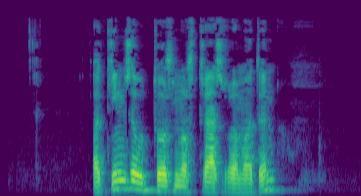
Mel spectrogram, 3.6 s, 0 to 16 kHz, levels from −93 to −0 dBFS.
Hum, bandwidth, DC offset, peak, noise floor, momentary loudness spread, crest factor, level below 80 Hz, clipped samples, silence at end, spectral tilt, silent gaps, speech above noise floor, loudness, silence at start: none; 11.5 kHz; under 0.1%; -2 dBFS; -75 dBFS; 9 LU; 20 dB; -54 dBFS; under 0.1%; 0.85 s; -5 dB/octave; none; 55 dB; -20 LUFS; 0.95 s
